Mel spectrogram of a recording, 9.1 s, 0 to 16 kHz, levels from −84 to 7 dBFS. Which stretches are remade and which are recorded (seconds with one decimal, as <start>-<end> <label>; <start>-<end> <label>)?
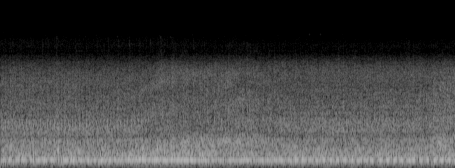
0.0-9.1 recorded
